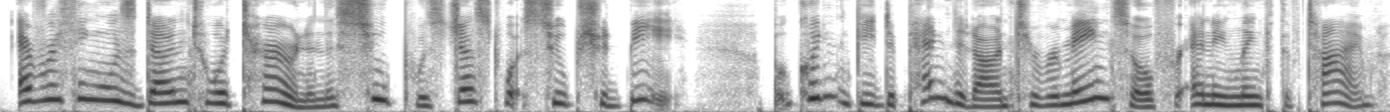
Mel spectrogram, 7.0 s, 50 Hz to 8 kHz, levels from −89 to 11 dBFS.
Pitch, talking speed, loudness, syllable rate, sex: 280 Hz, 240 wpm, -19 LUFS, 5.6 syllables/s, female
